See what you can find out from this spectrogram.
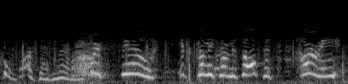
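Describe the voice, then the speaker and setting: A woman's voice: very high voice, sing-song, fairly quick. A woman playing an anxious, pleading plantation resident in an urgent 1940s radio melodrama, on a tinny, noisy old recording. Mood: alarmed. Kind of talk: 1940s radio drama acting.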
